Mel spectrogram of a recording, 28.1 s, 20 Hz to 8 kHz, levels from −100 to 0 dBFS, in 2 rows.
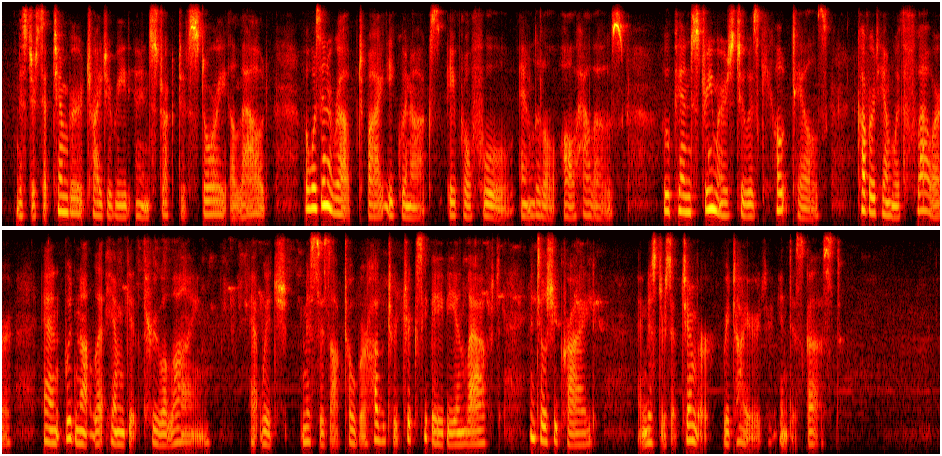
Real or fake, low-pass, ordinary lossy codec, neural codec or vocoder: real; 7.2 kHz; Opus, 32 kbps; none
